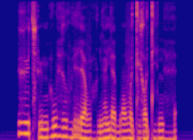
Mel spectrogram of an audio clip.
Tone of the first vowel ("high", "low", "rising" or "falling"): high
